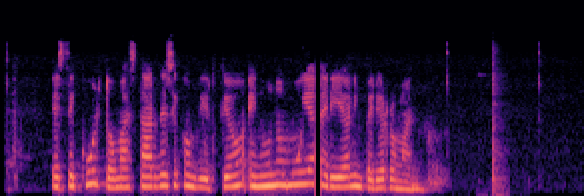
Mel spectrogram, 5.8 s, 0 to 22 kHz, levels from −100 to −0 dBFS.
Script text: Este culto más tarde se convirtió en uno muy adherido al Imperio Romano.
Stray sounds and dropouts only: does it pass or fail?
fail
